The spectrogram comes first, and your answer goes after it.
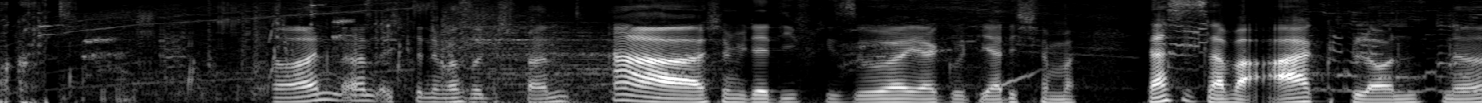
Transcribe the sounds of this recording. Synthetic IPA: ʔʔoːɡ̥ɔ̥t | ʔɔnʔɔnɪçb̥ɪnʔɪmazoːɡəʃpantʔaːʃoːnviːdɐdiːfʁ̥izuːɐjaːɡuːt̚d̥iːhatɪçʃonma | d̥asɪstʔaːbɐ̰ʔa̰ɐkb̥lɔntnə

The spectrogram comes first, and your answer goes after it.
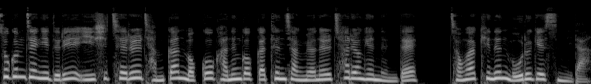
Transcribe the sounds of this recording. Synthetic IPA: sʰoɡɯmd͡ʑe̞ŋidɯɾiiɕʰit͡ɕʰe̞ɾɯɭt͡ɕamk͈anmʌk͈okanɯnɡʌk̚k͈atʰɯnt͡ɕaŋmjʌnɯɭt͡ɕʰaɾjʌŋɦe̞nːɯnde̞ | t͡ɕʌŋɦakʰinɯnmoɾɯɡe̞s͈ɯmɲida̰

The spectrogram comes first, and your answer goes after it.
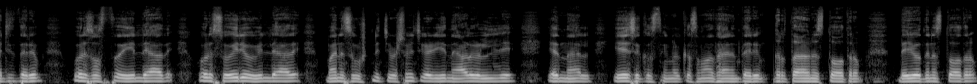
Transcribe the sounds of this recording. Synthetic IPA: t̬ːjit̪ɐɾumo̞ɾuswɐst̪ʰɐðɐjilːaːðe̞o̞ɾuswojɾjɐʋumilːaːðe̞mɐnɐs̬ɨuʂɳit͡ɕːɨʋeʂɐmit͡ɕːɨkɐɻikːunːɐaːɭuɣɐɭileenːaːl | je̞ːsukrɨst̪uniŋːɐɭkɨsɐmaːd̪ʱaːnɐmt̪ɐɾumkrɨt̪ːaːʋɐnɐst̪o̞ːt̪rɐmd̪ejʋɐt̪̬ːinɐst̪o̞ːt̪rɐm

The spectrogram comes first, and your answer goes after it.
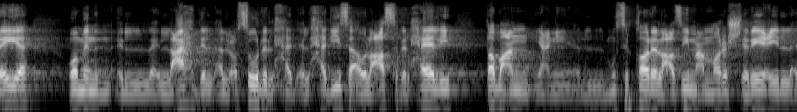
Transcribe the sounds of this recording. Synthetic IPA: ejːæ | wɪmɪnelʕa̰hd̪lʕosˤuːɾlħad̪iːsʔæwɪlʕɑ̰sˤɾelħaːlit̪ˤɑbʕɑnja̰ʕnielmuːsiːqɑːɾelʕɑ̰zˤiːmʕɑ̰mːɑːɾˤeʃːæɾiːʕi

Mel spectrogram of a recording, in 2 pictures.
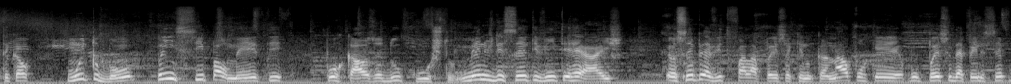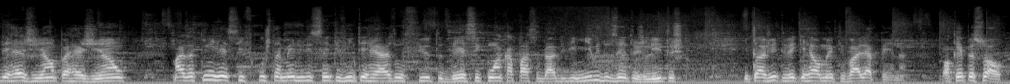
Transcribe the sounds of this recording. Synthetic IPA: t̪ɾikaw | mũj̃t̪ʊbõpɾĩsipawmẽnt̪ɪ | poɾkawzɐd̪ʊkuʃt̪ʊ̰mẽnʊzd̪ɪsẽnt̪ʊɪvĩnt̪ɪɦeajs | ewsẽmpɾɪevit̪ʊ̥falaɾpɾeisʊakinʊkɐ̃nawpoɾkeʊpɾesʊd̪ɛpẽnd̪ɪsẽmpɾɪd̪ɪɦeʒiɐ̃w̃pɾɐɦeʒiɐ̃w̃ | mɐzakiẽɦesifɪ̥kuʃt̪ɐmẽnʊzd̪ɪsẽnt̪ʊivĩnt̪ɪɦeajzũfiwt̪ɾʊd̪esɪkõɐkapasid̪ad̪ɪd̪ɪmiwid̪uzẽnt̪ʊzlit̪ɾʊs | ẽt̪ɐ̃w̃aʒẽnt̪ɪvekɪɦɛaw̃mẽnt̪ɪvalɪapẽnɐ̰ | okejpesuaw

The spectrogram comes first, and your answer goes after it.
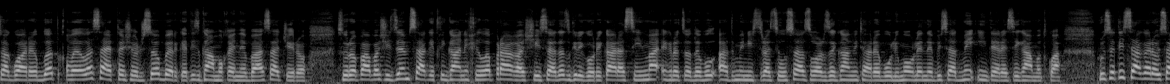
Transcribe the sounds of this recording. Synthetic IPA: aɡwaɾɛblˠad̪̥qʼvɛlˠasaɛɾt̪ʰaʃɔɾisɔbɛɾkʼɛt̪ʼisɡamɔqʼɛnɛbaːsat͡ʃʼiɾɔ | z̥uɾapʼabaʃid̪zɛmsakʼit̪χiɡaniχilˠapʼɾaʁaʃisad̪at̪sʰɡɾiɡɔɾikʼaɾasinmaʔɛɡɾɛt̪sʼɔd̪ɛbulˠad̪minist̪ʼɾat̪sʰiulˠsazʁwaɾzɛɡanvit̪ʰaɾɛbulimɔvlɛnɛbisad̪miʔint̪ʼɛɾɛsiɡamɔt̪kʰwa | ɾusɛt̪ʰisːaɡaɾɛɔsa

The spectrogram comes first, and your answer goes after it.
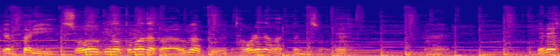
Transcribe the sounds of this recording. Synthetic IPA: japːaɾʲiɕo̞ːɯkʲɯ̟no̞ko̞mad̪akaɾaɯ̟makɯ̟t̪ʰao̞ɾe̞nakat̪ːãnd̪e̞ɕo̞̰ːne̞ | hai | d̪e̞ne

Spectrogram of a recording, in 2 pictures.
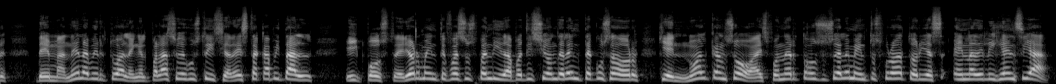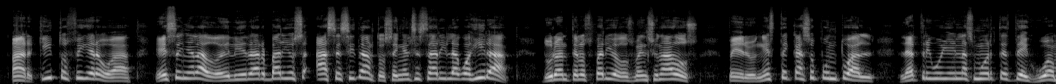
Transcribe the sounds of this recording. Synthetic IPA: ɾ | d̪e̞mane̞ɾaβiɾt̪wale̞ŋe̞lpalasjo̞ð̞e̞xust̪isjaðeest̪akapit̪al | ipo̞st̪e̞ɾjo̞ɾmẽ̞nt̪e̞fwe̞s̬uspe̞nd̪iðape̞t̪̬isjo̞nd̪elent̪eakusaðo̞ɾkje̞ŋno̞alkanso̞aekspo̞ne̞ɾt̪o̞ðos̬u̥se̞le̞mẽnt̪o̞spɾo̞βat̪o̞ɾjase̞nlaðilixe̞nsja | maɾkit̪o̞fiɣe̞ɾo̞a | e̞sːe̞ɲalaðo̞ðe̞liðe̞ɾaɾbaɾjo̞sase̞sinat̪o̞se̞ŋe̞ls̬e̞saɾilaɣwaxiɾa | d̪uɾant̪e̞lo̞spe̞ɾio̞ðo̞zmensjo̞naðo̞s | pe̞ɾo̞eŋe̞st̪e̞kaso̞punt̪walː | eat̪ɾiβuʝeenlasmwe̞ɾt̪e̞zðe̞xwa

